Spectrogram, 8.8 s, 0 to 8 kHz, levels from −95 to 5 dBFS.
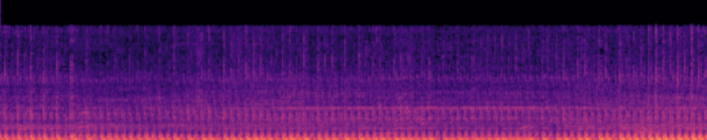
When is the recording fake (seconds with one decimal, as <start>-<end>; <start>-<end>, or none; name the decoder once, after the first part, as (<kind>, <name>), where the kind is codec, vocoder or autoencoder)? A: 0.9-4.3 (vocoder, Vocos); 5.9-6.6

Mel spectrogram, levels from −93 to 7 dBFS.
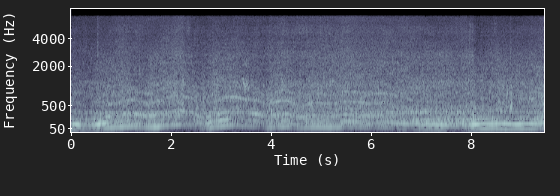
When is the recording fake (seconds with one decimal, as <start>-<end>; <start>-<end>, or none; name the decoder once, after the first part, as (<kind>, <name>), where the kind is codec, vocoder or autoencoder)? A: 0.0-2.3 (codec, DAC); 5.2-7.9; 8.5-9.5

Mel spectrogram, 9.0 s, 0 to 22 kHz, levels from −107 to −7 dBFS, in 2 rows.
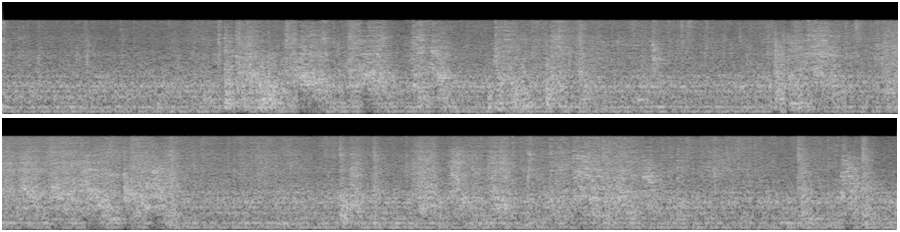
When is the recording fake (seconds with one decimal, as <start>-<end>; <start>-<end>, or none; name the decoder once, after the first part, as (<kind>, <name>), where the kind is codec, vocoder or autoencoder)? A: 4.5-7.1 (autoencoder, DAC-VAE)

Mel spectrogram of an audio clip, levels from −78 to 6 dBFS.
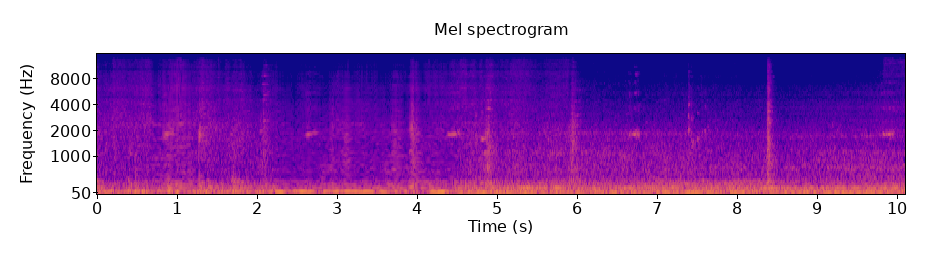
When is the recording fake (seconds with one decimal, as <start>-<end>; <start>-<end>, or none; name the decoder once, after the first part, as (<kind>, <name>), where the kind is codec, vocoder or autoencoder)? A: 0.7-1.2 (vocoder, BigVGAN v2); 2.2-4.5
